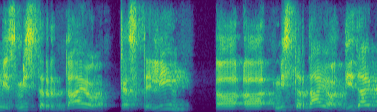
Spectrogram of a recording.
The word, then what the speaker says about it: Kastelein: Small practice is okay, Domen, but it's obviously very Dutch, so it's Kastelein.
